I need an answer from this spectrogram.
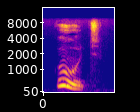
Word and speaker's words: Gut: So remember, we have to round our lips with that oo.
